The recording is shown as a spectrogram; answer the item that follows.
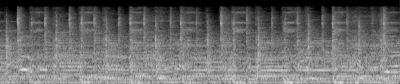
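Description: Live blues band music: a resonator guitar strummed over a steady scraped-and-struck washboard rhythm, with no singing until a word right at the end.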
